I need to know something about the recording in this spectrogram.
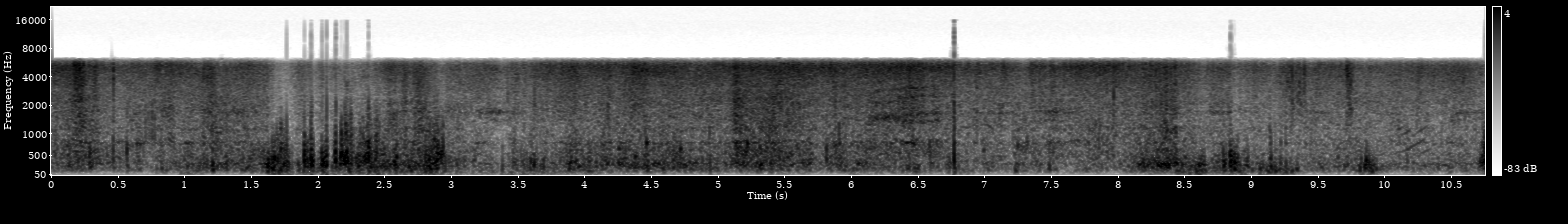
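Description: Wind buffeting the microphone of a camera carried by a snowboarder riding through powder, mixed with the rushing hiss of the board and spraying snow, surging louder about two seconds in and again near the end.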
